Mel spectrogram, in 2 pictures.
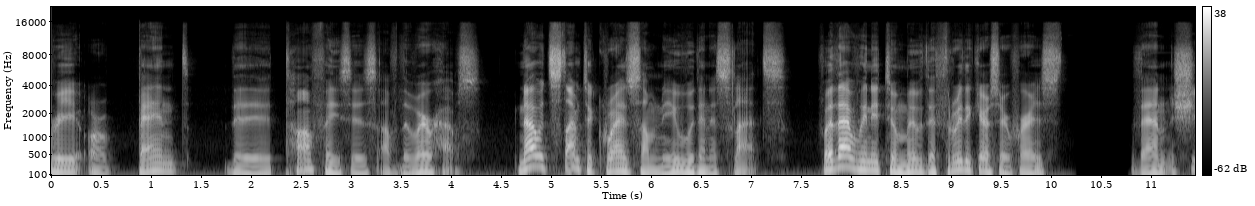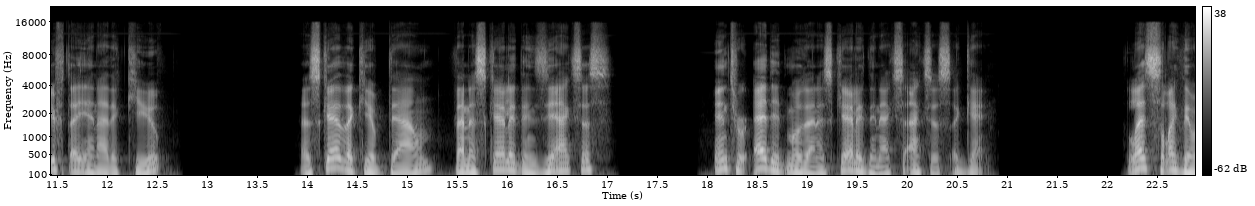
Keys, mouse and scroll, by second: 2.1 ctrl+z, 2.9 g, 4.4 Tab, 4.8 middle click, 5.0-5.4 scroll down 3, 5.4-6.2 scroll up 2, 6.2 middle click, 6.6 scroll up 1, 6.8-10.1 shift+middle drag, 10.1 shift+right click, 13.8 s, 16.4 s, 18.8 Tab, 19.0 middle click, 19.3 s, 21.7 KP_3, 22.6 Tab.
